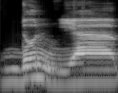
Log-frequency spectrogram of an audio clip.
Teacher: দুনিয়া দাল নুনের সাথে যুক্ত হবে, নুনে গুন্না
